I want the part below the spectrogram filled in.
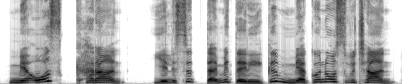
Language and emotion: Kashmiri, disgusted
